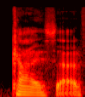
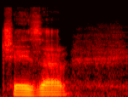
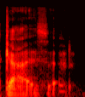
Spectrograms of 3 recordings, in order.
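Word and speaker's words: Caesar: know, but we do know that it was pronounced kaisar for anyone who's still skeptic about that and thinks it should be pronounced chazar in the ecclesiastical Latin pronunciation not 2,000 years ago. It's Kaiser.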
